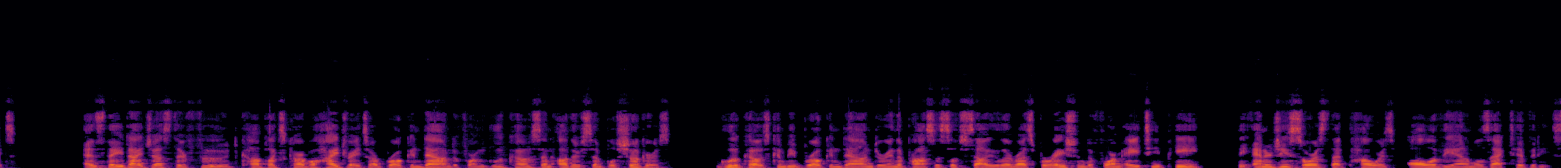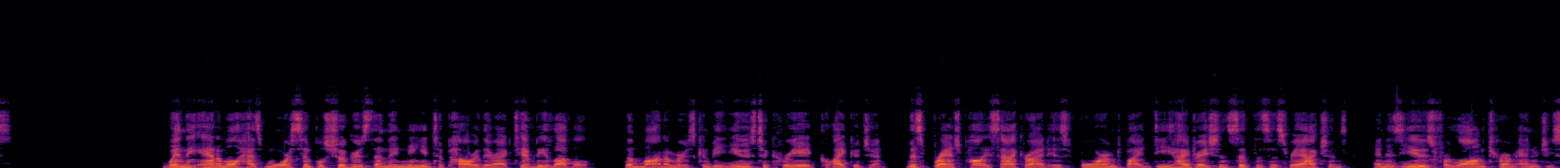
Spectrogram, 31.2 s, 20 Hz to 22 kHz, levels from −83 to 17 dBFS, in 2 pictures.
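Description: No technical faults can be heard anywhere in this recording.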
